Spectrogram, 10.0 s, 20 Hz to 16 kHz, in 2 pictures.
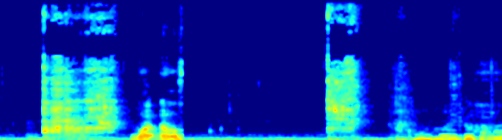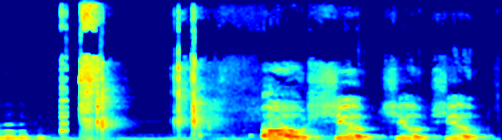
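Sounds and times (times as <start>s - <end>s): faint drips: 1.9s - 3.2s.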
